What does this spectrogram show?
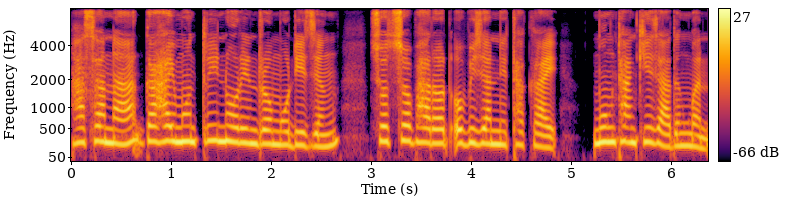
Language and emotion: Bodo, neutral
